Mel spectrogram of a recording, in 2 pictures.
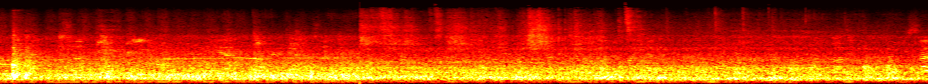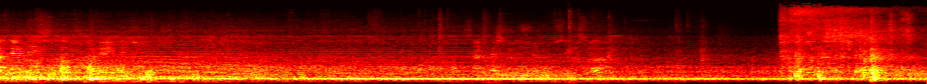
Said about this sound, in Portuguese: Porque o trem para e fica tudo como tá. E você tem que meter a mão no botão lá e abrir a porta.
